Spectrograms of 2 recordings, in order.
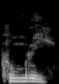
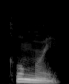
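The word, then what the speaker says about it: Cymru: Welsh for Wales is Cy rmu which is pronounced kumry kumry okay I've all I've seen a lot of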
